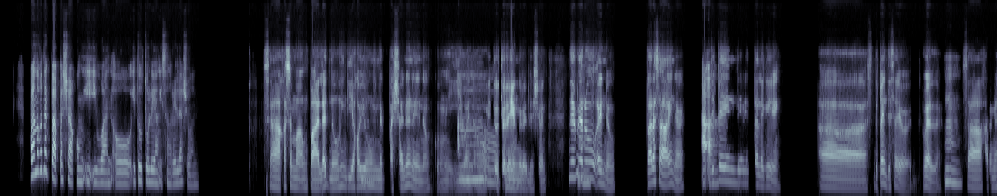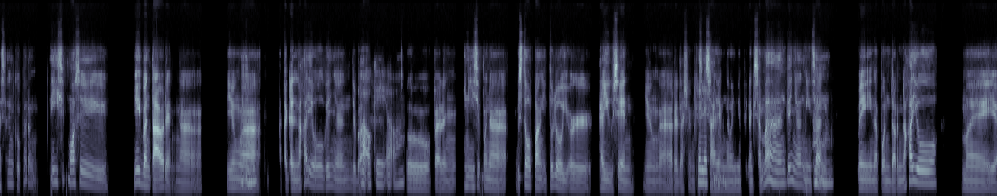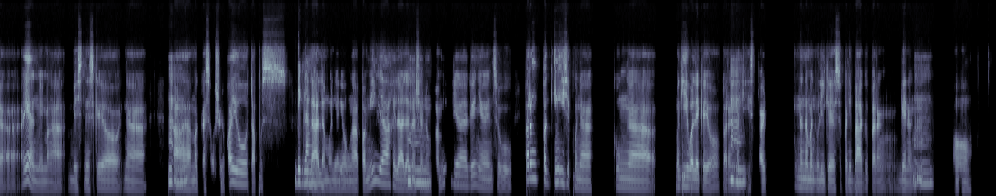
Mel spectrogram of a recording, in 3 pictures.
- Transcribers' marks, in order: laughing while speaking: "itutuloy yung relasyon"; drawn out: "Ah"; tapping
- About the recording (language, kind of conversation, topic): Filipino, podcast, Paano ka nagpapasya kung iiwan mo o itutuloy ang isang relasyon?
